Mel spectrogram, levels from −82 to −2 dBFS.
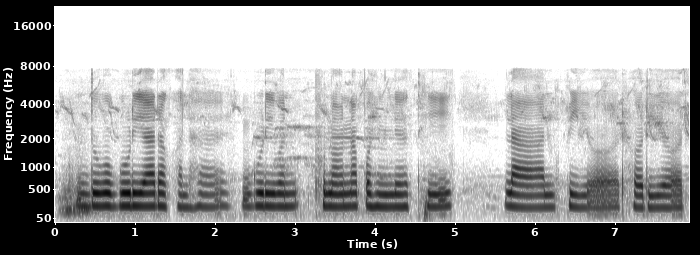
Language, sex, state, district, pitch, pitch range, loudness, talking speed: Magahi, female, Jharkhand, Palamu, 205 Hz, 195-210 Hz, -16 LUFS, 85 wpm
